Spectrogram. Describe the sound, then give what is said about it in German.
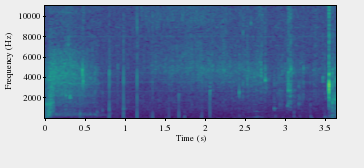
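Quiet wet sounds of someone drinking from a water bottle, with a series of soft clicks and gulps spaced irregularly over a few seconds and a faint hiss of air. “Ich muss gerade meinen Schluck trinken, deswegen habt ihr die Wasserflasche gehört.”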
